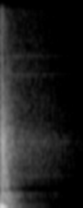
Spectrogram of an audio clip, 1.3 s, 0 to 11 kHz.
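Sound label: FX bass drum, Drums Acoustic; FX KIT; USB Soundscan vol.10; AKAI; 90s sample CD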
